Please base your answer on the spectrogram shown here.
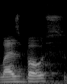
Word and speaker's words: Lesbos: So that red arrow that you're seeing on the screen now points to the island of Lesbos, or English speakers pronounce it Lesbos a lot of the time.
